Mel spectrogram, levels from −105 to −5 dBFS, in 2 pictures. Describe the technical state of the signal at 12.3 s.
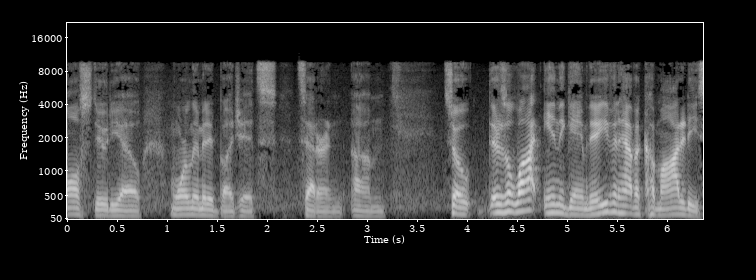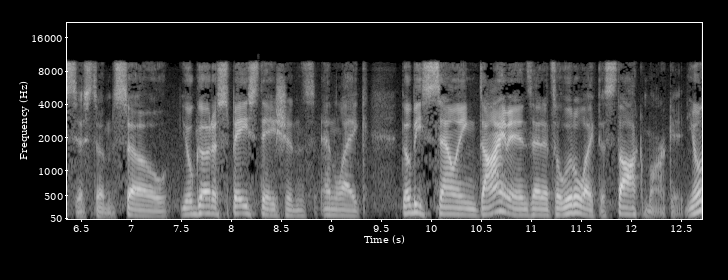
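At 12.3 s the speech is intact, with only the room's own background noise sitting about 29 dB below it.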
